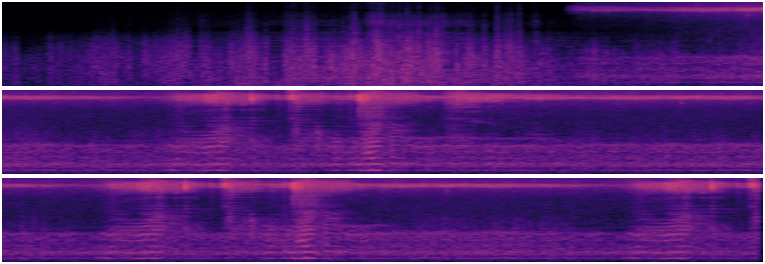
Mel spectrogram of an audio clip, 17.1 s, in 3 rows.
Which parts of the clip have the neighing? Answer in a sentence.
The neighing can't be heard in this clip.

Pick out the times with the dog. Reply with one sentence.
The dog can't be heard in this clip.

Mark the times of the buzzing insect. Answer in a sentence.
You can hear the buzzing insect from 4.2 to 17.0 s.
